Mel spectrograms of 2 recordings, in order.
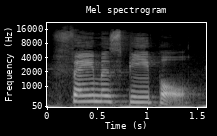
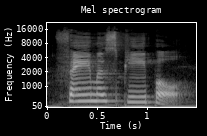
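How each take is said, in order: Both takes have the same delivery.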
